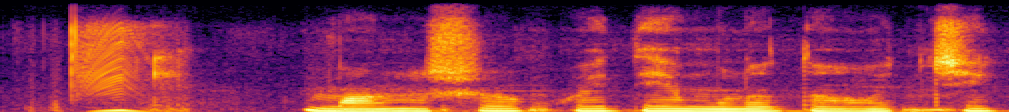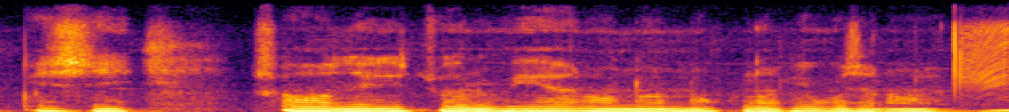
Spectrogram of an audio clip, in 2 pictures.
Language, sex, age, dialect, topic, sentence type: Bengali, male, 18-24, Western, agriculture, statement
